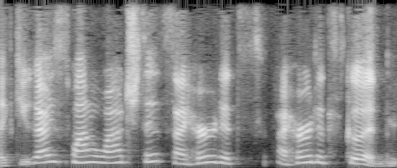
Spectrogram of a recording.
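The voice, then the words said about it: Stock white lady mom voice. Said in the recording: “She doesn't sound like that, but that's just sort of my stock. That's my sort of stock white lady mom voice.”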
